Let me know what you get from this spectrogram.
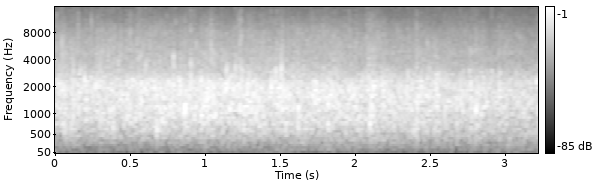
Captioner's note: applause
